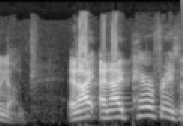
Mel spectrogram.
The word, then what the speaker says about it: Jung: beings that was by carl junga i think is how you say it you know carl young and i and i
